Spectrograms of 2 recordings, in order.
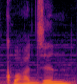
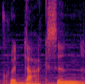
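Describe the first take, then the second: First: The name is said with two syllables. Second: The name is said with three syllables. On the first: "technically is the right way to pronounce it" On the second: "I pronounce it Quadoxin. I throw in an O in there"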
